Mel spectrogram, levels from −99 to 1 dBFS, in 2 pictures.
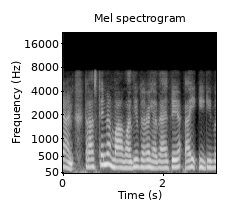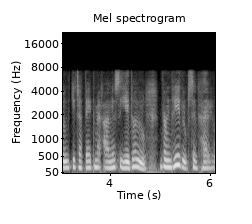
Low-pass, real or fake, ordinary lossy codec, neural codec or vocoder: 7.2 kHz; fake; none; codec, 16 kHz, 0.5 kbps, FreqCodec, larger model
